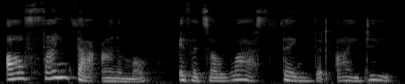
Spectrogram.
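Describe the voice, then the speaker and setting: A woman's voice: on the low side, sing-song, a little slow, a little mellow, breathy edge, exaggerated voice. A woman voicing a determined male poacher in a children's storybook, terse and gloating. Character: determined, crowing male poacher hunting a giraffe.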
